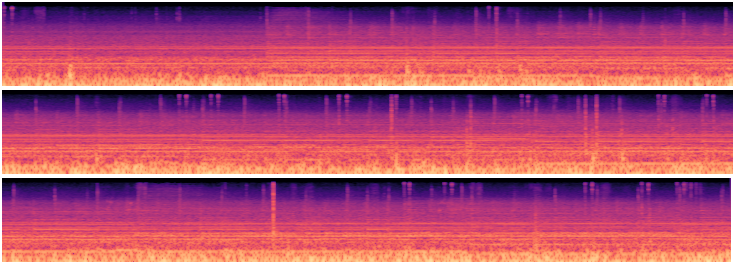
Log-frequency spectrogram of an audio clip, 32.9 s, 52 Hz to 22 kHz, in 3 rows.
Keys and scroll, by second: 1.2 Right, 1.9 Up, 2.3 Right, 2.6 Down, 3.9 Left, 17.2 i, 24.7 ctrl+-, 25.2 ctrl+0.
